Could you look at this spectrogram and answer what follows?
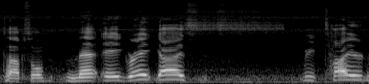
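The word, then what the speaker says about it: Topsail: Uh in Topsil, where they call it Topsel. It's spelled top sail. Uh T O P S A I L. Locals call it Topsil.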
